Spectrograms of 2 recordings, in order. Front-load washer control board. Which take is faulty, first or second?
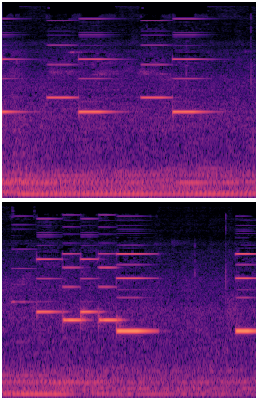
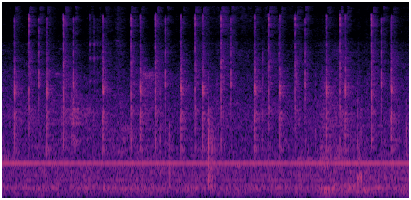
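second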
